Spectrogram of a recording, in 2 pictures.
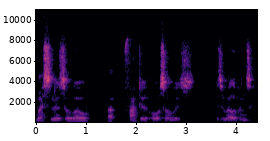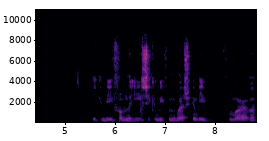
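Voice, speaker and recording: With a British accent and a fairly low pitch, a man speaks at a moderate pace, keeping his intonation fairly even and taking long, frequent pauses. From United Kingdom. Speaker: political commentator. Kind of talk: monologue commentary.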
